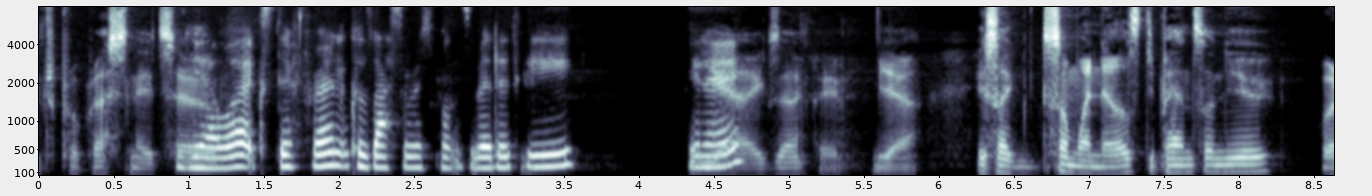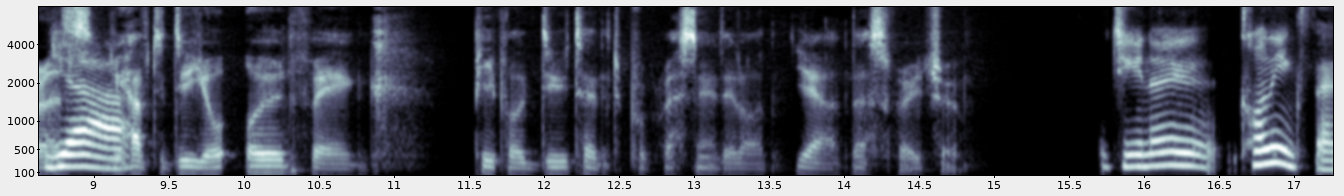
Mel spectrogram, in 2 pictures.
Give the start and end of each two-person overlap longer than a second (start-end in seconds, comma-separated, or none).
none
